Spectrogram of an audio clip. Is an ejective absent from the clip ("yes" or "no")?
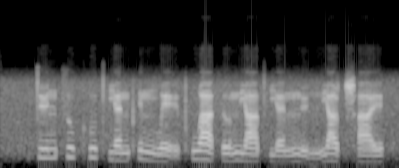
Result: yes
